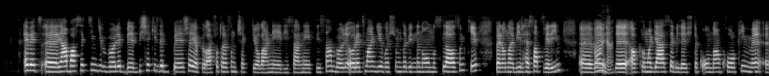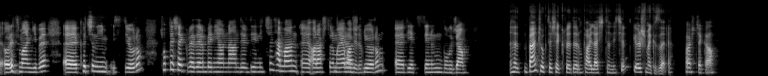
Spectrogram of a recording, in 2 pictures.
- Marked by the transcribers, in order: other background noise; alarm; chuckle; tapping
- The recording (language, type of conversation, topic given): Turkish, advice, Kilo verme çabalarımda neden uzun süredir ilerleme göremiyorum?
